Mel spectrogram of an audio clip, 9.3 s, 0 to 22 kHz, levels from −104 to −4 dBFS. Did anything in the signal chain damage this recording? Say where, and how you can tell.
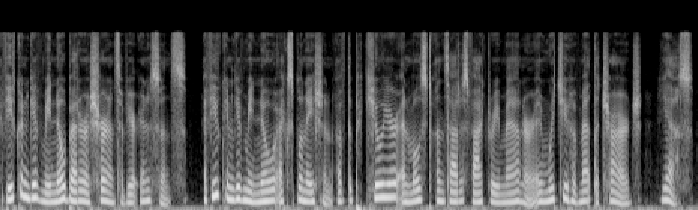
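Yes. At the driver or buffer stage, playback underran at 8.00 s: fresh samples missed their deadline, so the device replayed the last buffer rather than output silence. This repeated buffer plays a piece about 2.9 ms long three times in a row, which fits a 128-sample buffer. Each repeat meets the next with a hard join. Because the segment is so short, it registers as a brief click-like buzz rather than a stutter, and essentially no audio is lost.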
